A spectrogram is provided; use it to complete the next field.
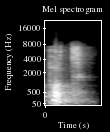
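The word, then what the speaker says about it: pod: «Д», как и «б», в конце слова произносится как «т», оглушается.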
